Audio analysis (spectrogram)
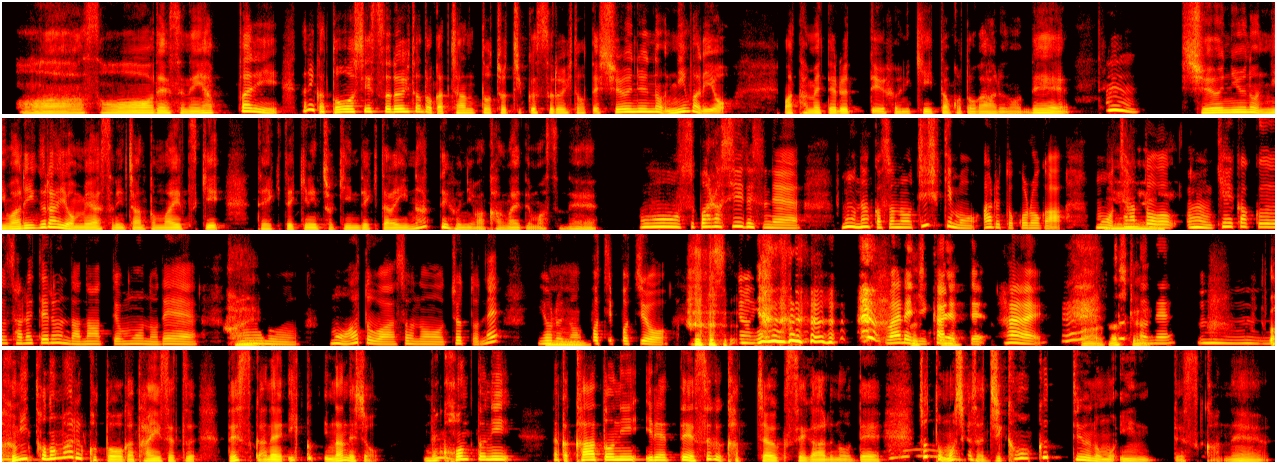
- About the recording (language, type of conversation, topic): Japanese, advice, 衝動買いを繰り返して貯金できない習慣をどう改善すればよいですか？
- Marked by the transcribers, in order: other noise; other background noise; laugh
